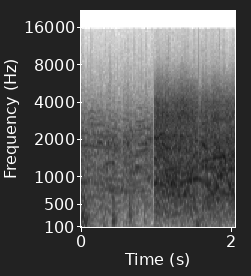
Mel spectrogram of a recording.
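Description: A crowd shouts and clamours outdoors.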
